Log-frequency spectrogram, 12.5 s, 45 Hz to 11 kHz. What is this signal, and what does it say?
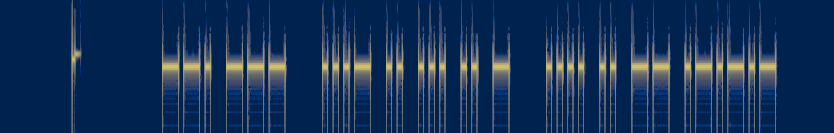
Morse code, heard as a keyed tone, about 15 wpm, 700 Hz. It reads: GO VISIT HIM.
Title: Sentences from Top 900 Words 15wpm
